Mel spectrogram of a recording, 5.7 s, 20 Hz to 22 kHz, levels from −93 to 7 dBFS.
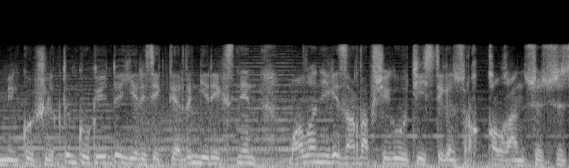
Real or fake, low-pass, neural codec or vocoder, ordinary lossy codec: real; 7.2 kHz; none; none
